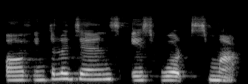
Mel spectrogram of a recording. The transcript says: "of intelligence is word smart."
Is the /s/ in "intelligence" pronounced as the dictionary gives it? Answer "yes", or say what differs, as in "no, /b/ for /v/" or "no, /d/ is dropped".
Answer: yes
